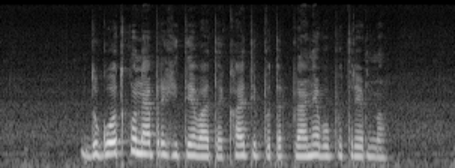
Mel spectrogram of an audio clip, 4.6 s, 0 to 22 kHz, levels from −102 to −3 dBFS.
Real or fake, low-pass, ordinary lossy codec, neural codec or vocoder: real; 19.8 kHz; none; none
